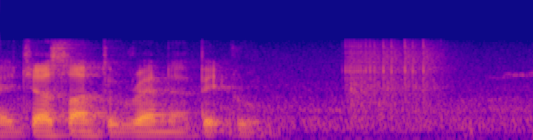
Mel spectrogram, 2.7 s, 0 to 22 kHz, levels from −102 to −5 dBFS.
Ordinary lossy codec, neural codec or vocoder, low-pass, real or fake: none; none; none; real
